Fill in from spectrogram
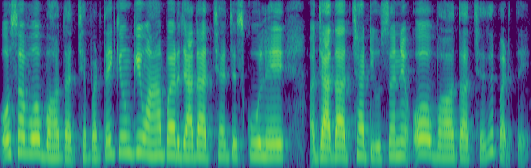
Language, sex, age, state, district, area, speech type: Hindi, female, 30-45, Rajasthan, Jodhpur, rural, spontaneous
